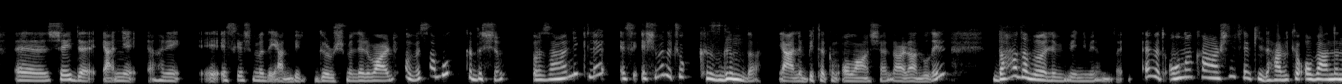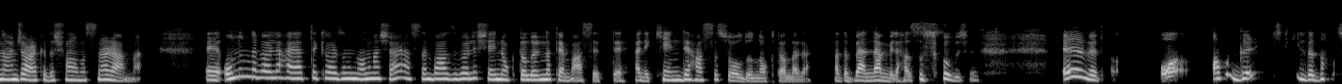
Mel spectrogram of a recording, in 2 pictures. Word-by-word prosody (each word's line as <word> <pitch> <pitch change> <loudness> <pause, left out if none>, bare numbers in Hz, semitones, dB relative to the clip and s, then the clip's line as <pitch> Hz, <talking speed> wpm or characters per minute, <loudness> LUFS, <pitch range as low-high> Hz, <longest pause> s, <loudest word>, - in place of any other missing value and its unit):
eee, 180 -2 0
şey 220 -3 0
de, 180 - -2
yani, 175 +10 -3
hani, 185 +4 -5 0.2
eski 195 - -6
eşime 185 -2 -5
de, - - -4
yani, 255 +2 -3
bir - - -8
görüşmeleri 170 +2 -3
vardı 180 +5 +1
ama 250 -5 0
mesela 320 - -4
bu 470 - +3
arkadaşım 250 - -2 0.3
özellikle 280 - +1 0.2
eski 265 -2 -4
eşime 330 - -4
de 380 - -1
çok 345 -1 -9
kızgındı, 235 -3 +4 0.2
yani, - - 0
birtakım - - -5
olan 150 -2 -2
şeylerden 155 -2 -4
dolayı. 440 - -2 0.5
Daha 335 +10 +3
da 300 -6 +5
böyle 190 -4 0
benim 155 -2 -7
yanımdaydı. 230 +5 -8 0.2
Evet 350 -4 -2
ona 315 +7 +3
karşı 320 0 0
tepkiliydi. 260 - -2
Hâlbuki 210 +4 +1
o 245 -2 +3
benden 235 -1 +7
önce 230 +1 +6
arkadaşı 200 0 -1
olmasına 205 +3 0
rağmen. 235 +5 -2 0.7
Eee, 205 -1 +3
onunla 340 +6 +3
böyle 305 0 +1
hayattaki 275 -1 0
her 270 -1 +4
zaman 265 +1 +5
olan 270 +1 +6
şeyler 270 +3 -2
aslında 255 -2 +2
bazı 250 -1 +3
böyle 260 +2 +3
şey 235 -4 +3
noktalarına 220 +1 +3
temas 195 -6 -3
etti. - - -7
Hani, 180 -4 -3
kendi 205 +1 +2
hassas 205 0 -3
olduğu 155 -3 -2
noktalara. 75 - -6 0.2
Hatta - - -5
benden 185 -2 +2
bile - - -2
hassas 205 +6 -4
oluşu... 195 -4 -1 0.9
Evet 275 - +4
o - - -17 0.4
o - - +4 0.3
ama 270 - +2
garip 270 +3 +3 0.2
bir - - -24
şekilde 225 -5 -1
daha 250 0 0
230 Hz, 170 wpm, -23 LUFS, 190-270 Hz, 0.9 s, benden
